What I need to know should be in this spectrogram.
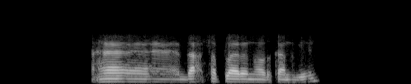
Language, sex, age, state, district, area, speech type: Santali, male, 60+, West Bengal, Malda, rural, conversation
